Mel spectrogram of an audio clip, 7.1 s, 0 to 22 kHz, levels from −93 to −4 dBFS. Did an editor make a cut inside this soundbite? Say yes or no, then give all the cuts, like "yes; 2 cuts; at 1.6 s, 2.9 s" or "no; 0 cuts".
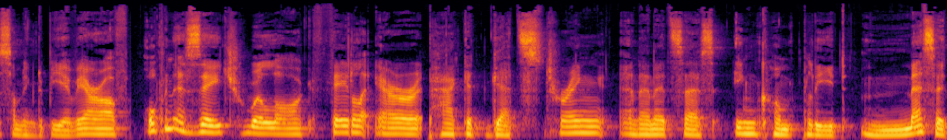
yes; 3 cuts; at 1.0 s, 2.4 s, 3.2 s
